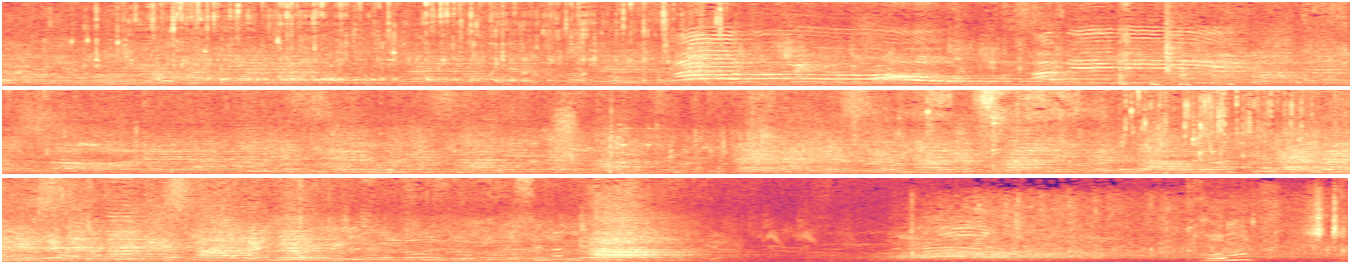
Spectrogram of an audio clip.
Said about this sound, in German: Ein großes Fest war im Gange.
